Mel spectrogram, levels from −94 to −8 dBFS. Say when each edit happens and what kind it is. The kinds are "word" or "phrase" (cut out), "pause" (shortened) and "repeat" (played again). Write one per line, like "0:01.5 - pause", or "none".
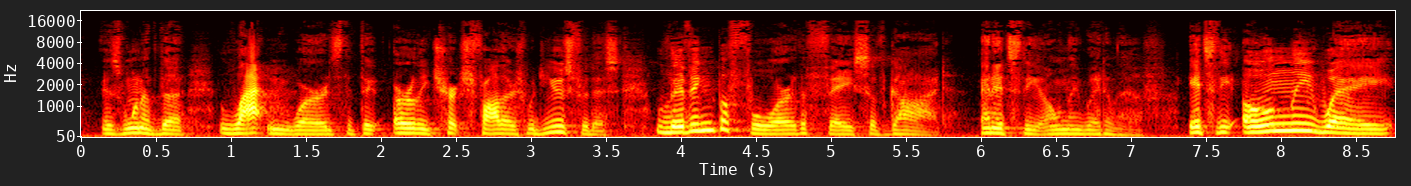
0:05.9 - pause
0:07.3 - pause

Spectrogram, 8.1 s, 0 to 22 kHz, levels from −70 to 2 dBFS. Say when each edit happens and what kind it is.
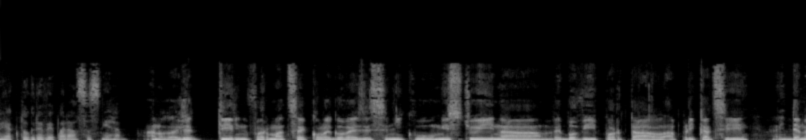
0:02.3 - word

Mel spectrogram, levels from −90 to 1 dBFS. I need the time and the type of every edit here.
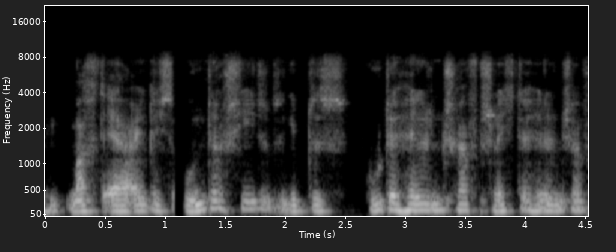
0:01.0 - word
0:02.6 - pause
0:03.6 - word

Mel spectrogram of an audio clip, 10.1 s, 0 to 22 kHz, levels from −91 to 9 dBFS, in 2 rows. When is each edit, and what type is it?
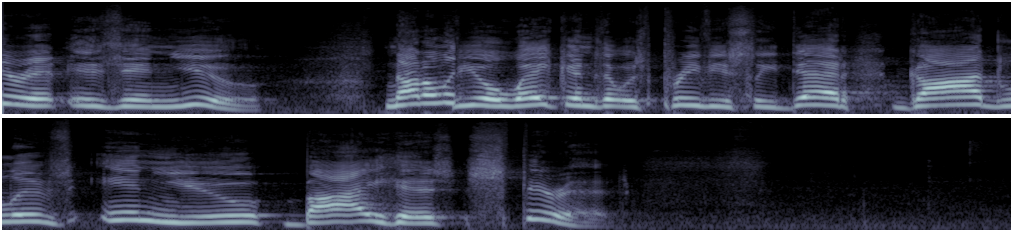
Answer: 0:02.3 - phrase
0:04.4 - word

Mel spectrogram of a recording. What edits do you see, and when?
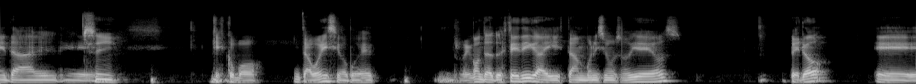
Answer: none

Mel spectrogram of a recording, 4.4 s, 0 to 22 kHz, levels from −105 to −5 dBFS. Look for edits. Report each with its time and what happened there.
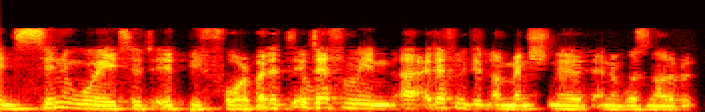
0:01.9 - word

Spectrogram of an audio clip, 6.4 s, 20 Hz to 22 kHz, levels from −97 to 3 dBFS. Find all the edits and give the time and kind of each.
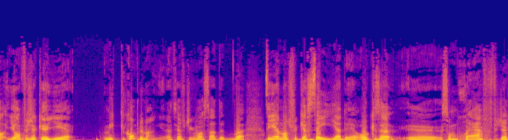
0:03.3 - word

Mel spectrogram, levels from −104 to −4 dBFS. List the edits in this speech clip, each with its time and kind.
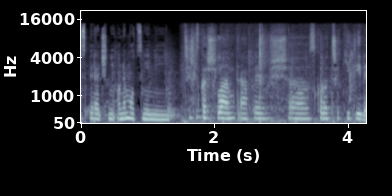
0:01.7 - word
0:02.3 - word

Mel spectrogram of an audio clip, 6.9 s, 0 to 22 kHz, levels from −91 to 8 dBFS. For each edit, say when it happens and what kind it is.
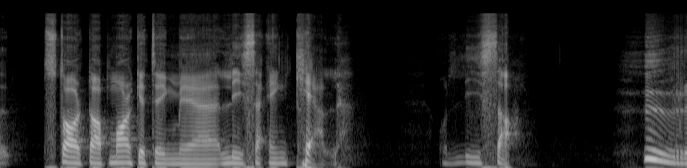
none

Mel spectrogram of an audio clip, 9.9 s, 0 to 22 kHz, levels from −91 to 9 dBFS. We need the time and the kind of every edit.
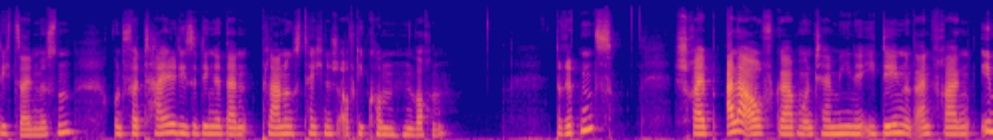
none

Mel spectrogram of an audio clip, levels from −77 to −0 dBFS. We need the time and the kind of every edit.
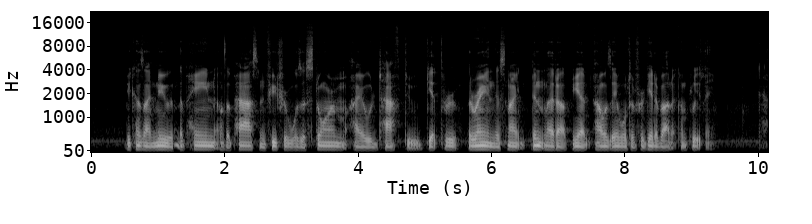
0:01.2 - word
0:04.3 - word
0:05.6 - pause

